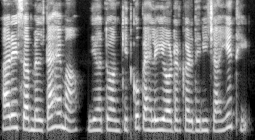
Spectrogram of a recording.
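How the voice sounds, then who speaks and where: A woman's voice: a little high, fairly even intonation, normal speed, a little mellow, close to an everyday voice. A woman voicing a cheerful young working daughter-in-law who talks in a breezy, affectionate, reassuring way.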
